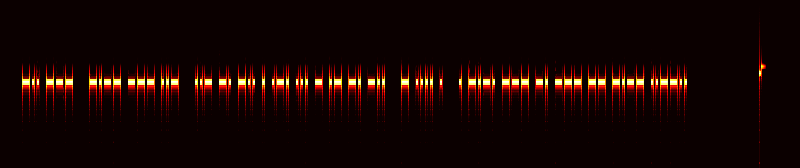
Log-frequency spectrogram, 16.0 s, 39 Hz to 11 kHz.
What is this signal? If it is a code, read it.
Morse code, heard as a keyed tone, about 25 wpm, 700 Hz. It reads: DO YOU UNDERSTAND THE ECONOMY?
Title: Sentences from Top 1000 Words - Review Part 3 - 25wpm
